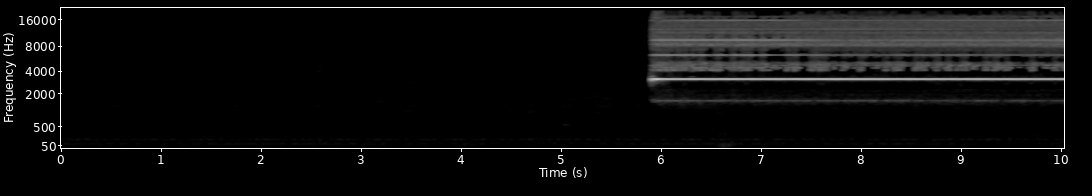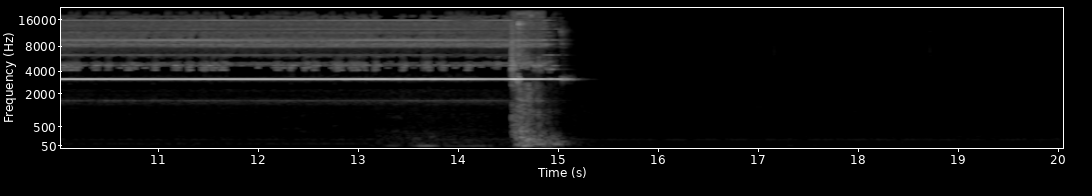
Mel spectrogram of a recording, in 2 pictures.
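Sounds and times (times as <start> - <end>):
shrill buzzer alarm tone: 5.9 - 15.2.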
